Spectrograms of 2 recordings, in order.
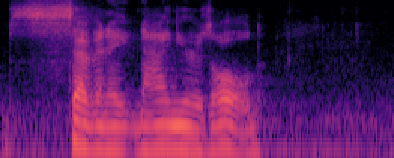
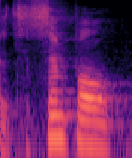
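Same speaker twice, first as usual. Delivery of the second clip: ordinary delivery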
